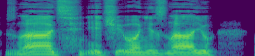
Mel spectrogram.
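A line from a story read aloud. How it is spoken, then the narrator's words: Old man wheezing in agony. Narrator (Russian): Подвешенный на дыбу, с вывороченными суставами, старый князь хрипел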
